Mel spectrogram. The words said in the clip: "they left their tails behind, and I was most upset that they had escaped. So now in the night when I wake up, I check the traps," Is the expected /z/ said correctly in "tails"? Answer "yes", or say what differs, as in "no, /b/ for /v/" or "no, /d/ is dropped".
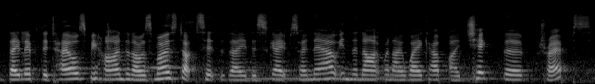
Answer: yes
